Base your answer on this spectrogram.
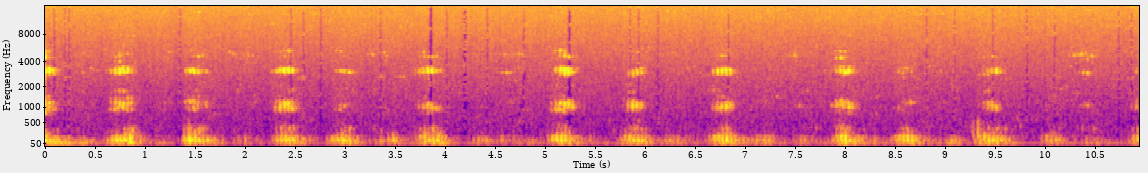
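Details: Tired domestic cat resting on a wooden desk in very hot weather, breathing quickly with effort and purring; low rasping pulses repeat steadily about every 0.7 seconds, each with a soft higher breathy edge.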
